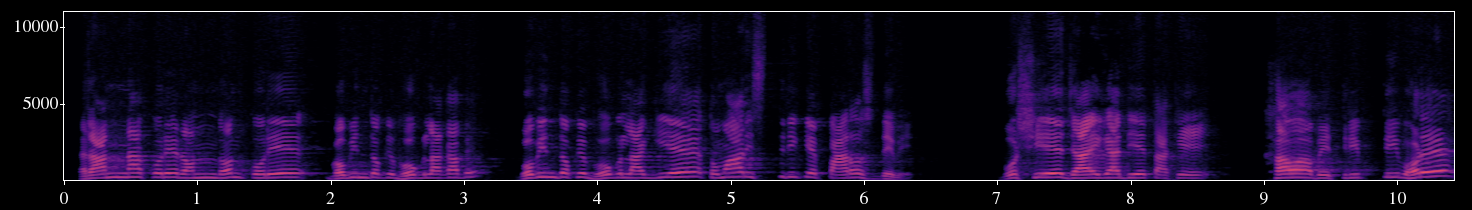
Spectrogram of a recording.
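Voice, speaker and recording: A man's voice: very high voice, in a large hall. Argumentative man preaching sermon. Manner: scolding, argumentative, switching between soft asides and sudden loud outbursts.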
